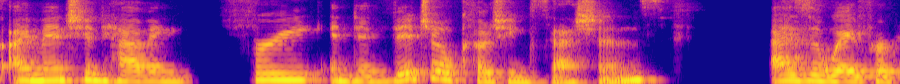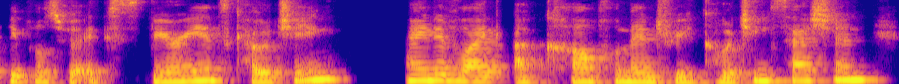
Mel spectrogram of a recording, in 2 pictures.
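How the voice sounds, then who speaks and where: A woman with a raspy voice, hoarse from a cold, hosting a podcast and giving direct, encouraging coaching talk to her listeners. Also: on the low side, darkish tone. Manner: encouraging, direct, addresses listeners as you guys. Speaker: podcast host and business coach.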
